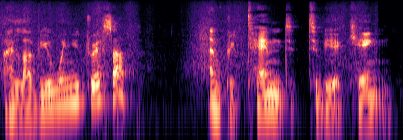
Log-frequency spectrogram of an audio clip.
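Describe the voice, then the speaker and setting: Children's read-aloud narrator: gentle, affectionate, very animated intonation, music bed behind. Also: medium pitch, measured pace. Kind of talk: expressive picture book read-aloud for children.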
